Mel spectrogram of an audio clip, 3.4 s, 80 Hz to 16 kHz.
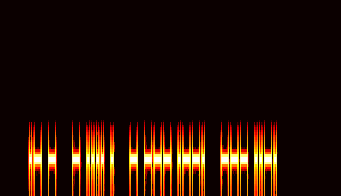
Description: Morse code, heard as a keyed tone, about 50 wpm, 700 Hz. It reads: AT THE TOP OF
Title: Sets of 4 Words 50wpm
